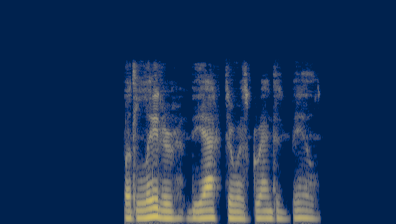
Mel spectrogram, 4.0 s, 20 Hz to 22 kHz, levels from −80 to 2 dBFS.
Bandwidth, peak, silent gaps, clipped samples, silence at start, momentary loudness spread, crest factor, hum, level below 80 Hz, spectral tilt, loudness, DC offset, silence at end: 7.2 kHz; -4 dBFS; none; under 0.1%; 1.25 s; 11 LU; 20 dB; none; -58 dBFS; -6.5 dB/octave; -22 LUFS; under 0.1%; 0.75 s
